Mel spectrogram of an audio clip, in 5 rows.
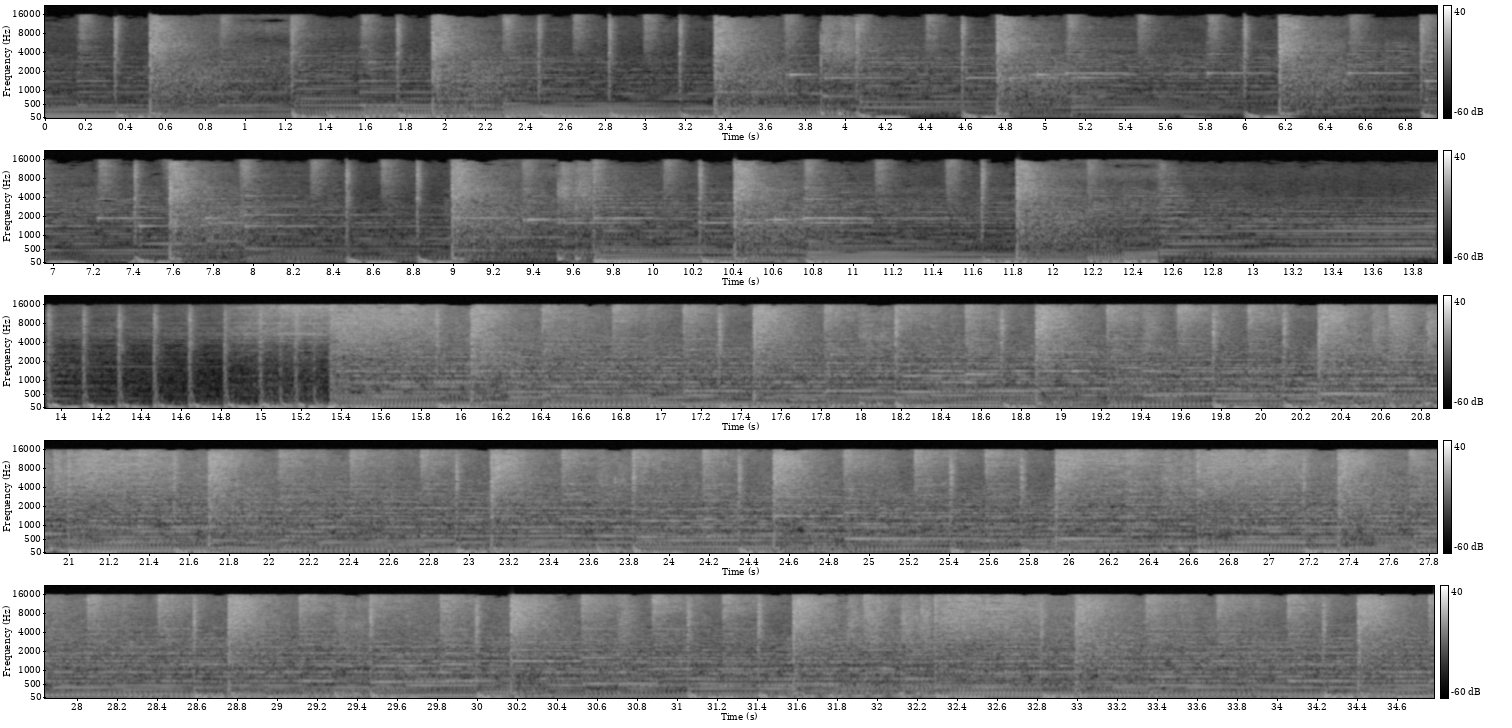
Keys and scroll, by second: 8.8 BackSpace, 8.9 Return.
